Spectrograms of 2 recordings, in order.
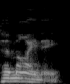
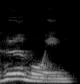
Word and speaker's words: Hermione: series to my son without knowing how he pronounced Hermione and so when they went to the cinema see it Benton ran to his down and said but Dad she's cleared called her mine so she remains her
